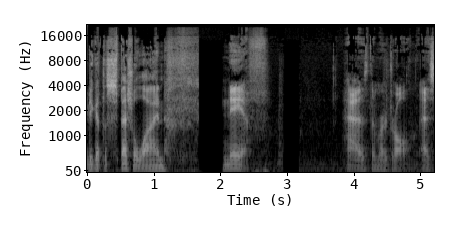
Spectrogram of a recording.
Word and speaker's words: Nynaeve: all this time ain't Nayef is how it's said in the audio books that's what everyone seems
